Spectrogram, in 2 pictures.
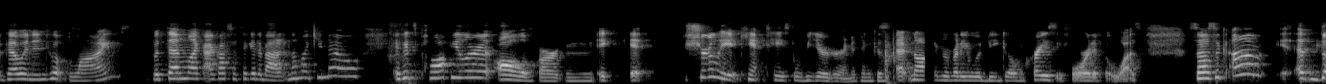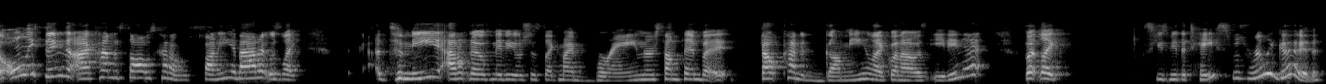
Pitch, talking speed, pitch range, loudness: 245 Hz, 230 wpm, 205-310 Hz, -25 LUFS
